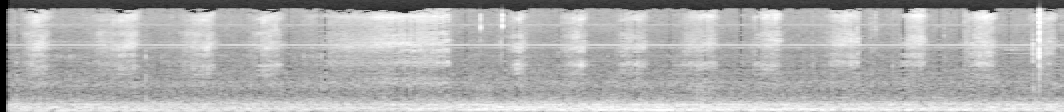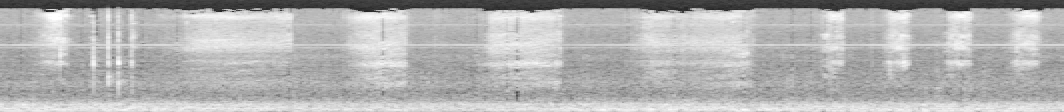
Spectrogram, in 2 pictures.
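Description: A domestic cat purrs in a steady low rumble beneath repeated scratchy brush strokes.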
